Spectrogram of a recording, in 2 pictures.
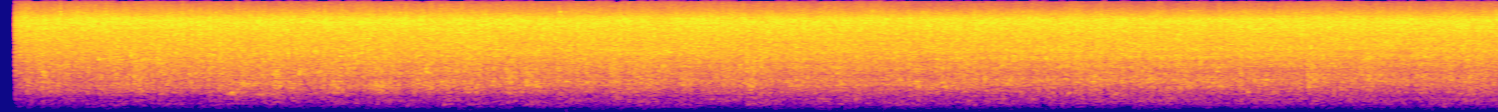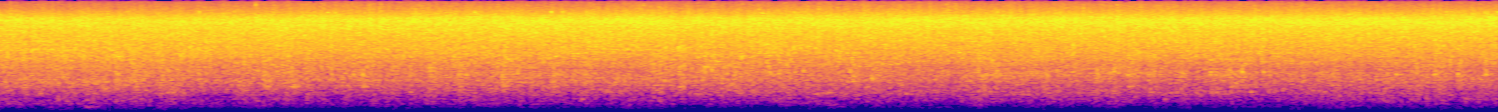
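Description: Hailstones falling heavily onto a tiled courtyard floor, a dense, steady hiss of pellets striking the paving.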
